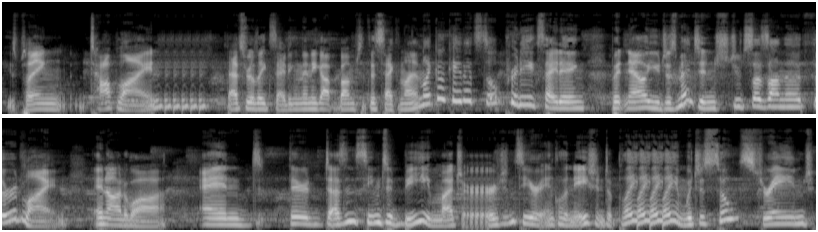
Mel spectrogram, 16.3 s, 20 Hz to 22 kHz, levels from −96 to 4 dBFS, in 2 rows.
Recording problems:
background chatter; faint; throughout; 3 voices, 20 dB below the speech
audio stuttering; at 1.5 s, at 13 s and at 14 s

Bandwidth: 14.5 kHz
